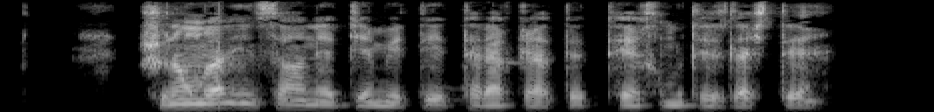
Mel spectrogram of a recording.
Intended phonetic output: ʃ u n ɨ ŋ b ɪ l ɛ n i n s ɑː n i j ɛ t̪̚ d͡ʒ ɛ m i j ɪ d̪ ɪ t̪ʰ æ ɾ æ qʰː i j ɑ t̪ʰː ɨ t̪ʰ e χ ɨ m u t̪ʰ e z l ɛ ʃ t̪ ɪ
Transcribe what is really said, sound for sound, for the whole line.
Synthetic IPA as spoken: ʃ u n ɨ ŋ b ɪ l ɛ n i n s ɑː n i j ɛ t̪̚ d͡ʒ ɛ m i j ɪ t̪ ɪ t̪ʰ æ ɾ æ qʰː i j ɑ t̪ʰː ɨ t̪ʰ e χ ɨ m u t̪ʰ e z l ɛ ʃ t̪ ɪ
